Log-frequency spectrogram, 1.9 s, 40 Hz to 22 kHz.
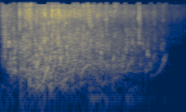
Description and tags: Water Paddle med 016
Part of a collection of sounds of paddle strokes in the water, a series ranging from soft to heavy.
Recorded with a Zoom h4 in Okanagan, BC.
field-recording, lake, splash, water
